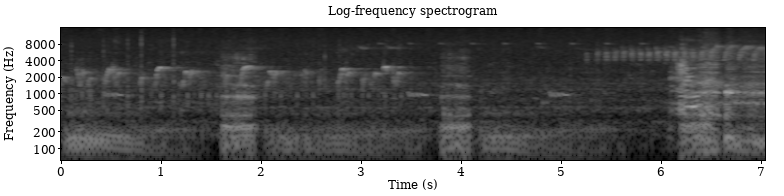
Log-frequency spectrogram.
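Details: Wild Sri Lankan leopards (Panthera pardus kotiya), a pair mating in the bush in the afternoon, Yala National Park, Sri Lanka: deep, rough growling bursts every couple of seconds, with high chirping birds calling between them.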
